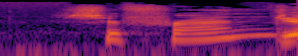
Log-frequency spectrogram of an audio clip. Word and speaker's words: Lalo Schifrin: And then, I'm going to butcher this name, Lalo Schifrin? Schifrin? – Yeah, sounds right.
